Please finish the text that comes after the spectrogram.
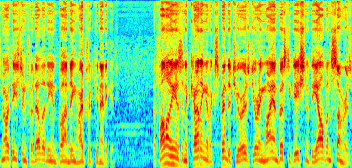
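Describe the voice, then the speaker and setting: An actor playing a wry, hard-boiled insurance investigator who narrates and trades dry, sardonic quips in a 1950s radio drama. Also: male voice, mid-range voice, low-quality recording. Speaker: narrator and lead.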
